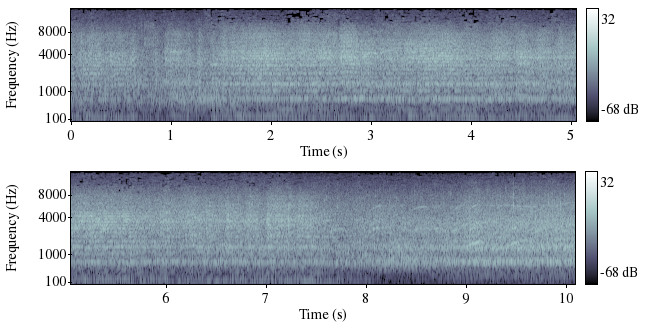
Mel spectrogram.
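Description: Music playing in the stadium, with notes that change every half second or so, over a steady wash of crowd noise.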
